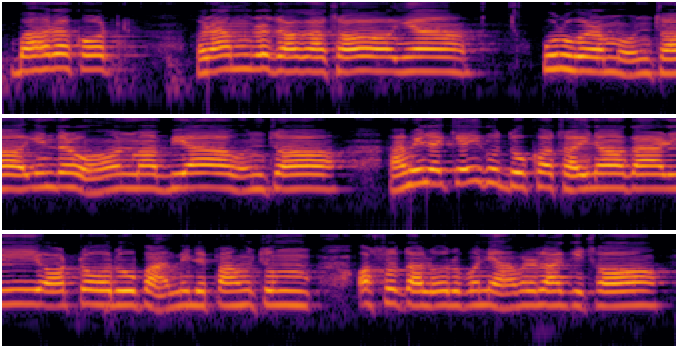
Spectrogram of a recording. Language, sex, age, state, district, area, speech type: Nepali, female, 60+, West Bengal, Jalpaiguri, rural, spontaneous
